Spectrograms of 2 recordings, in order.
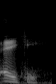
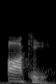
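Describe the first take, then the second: First: The name sounds like the word achy. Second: The name rhymes with hockey. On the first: The speaker calls it wrong. "but I said Aki" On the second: The speaker calls it right. "like in hockey"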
